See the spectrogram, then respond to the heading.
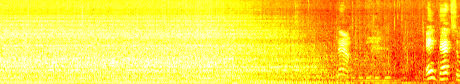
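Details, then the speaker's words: John Deere zero-turn mower, blades engaged after refitting the old blades: steady even drone with no recurring knock every few seconds, winding down on shutoff; noise traced to the blades, not the spindle. "clearly it's a blade problem if it was a spindle problem it would still be making that intermittent noise every few seconds"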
